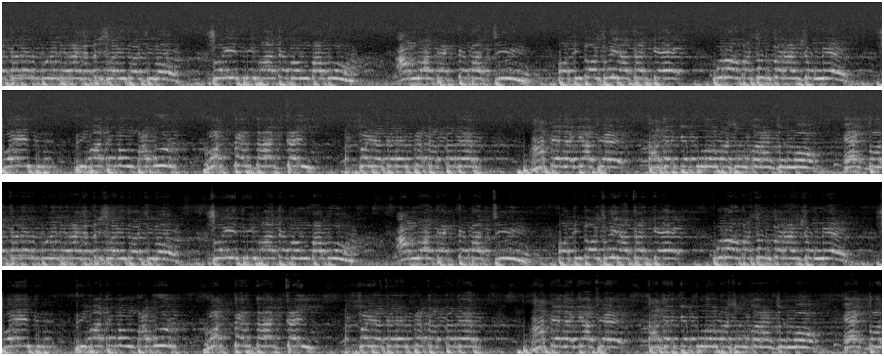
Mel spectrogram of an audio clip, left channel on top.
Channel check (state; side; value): noise; left; hiss, 17 dB below the sound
